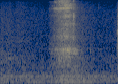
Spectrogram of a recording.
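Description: Graphite pencil drawn along a wooden ruler's edge across paper: one short stroke about a second in, ruling a straight line.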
